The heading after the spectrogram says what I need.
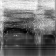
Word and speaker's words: Doherty: I'm very impressed with the pronunciation of Doherty.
